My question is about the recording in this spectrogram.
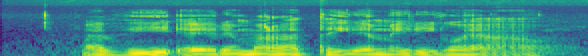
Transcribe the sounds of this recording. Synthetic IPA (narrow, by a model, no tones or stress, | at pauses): aðiʔɛɾemaɾataiɾɛmeɾiɣɔjaɔ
